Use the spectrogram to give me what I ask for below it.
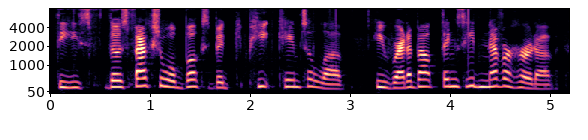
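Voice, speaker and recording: A woman reading a storybook aloud with expressive children's narration. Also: a little high, moderate pace, no echo. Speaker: storybook reader.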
